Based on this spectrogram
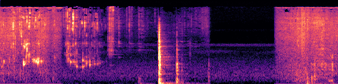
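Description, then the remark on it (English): Brandy pours into a glass in soft, splashy bursts, broken by a couple of sharp glassy clinks midway, then a pause before a final trickling pour. No one speaks. “Just pour.”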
